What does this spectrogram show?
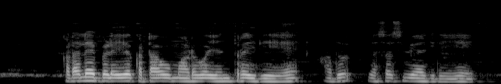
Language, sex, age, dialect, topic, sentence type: Kannada, male, 41-45, Mysore Kannada, agriculture, question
